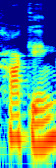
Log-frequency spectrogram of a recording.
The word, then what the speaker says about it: Hocking: I think it's pronounced Hocking. I forgot to ask you about that. So sounds correct. Would you shaking your head? Yes? Yes.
